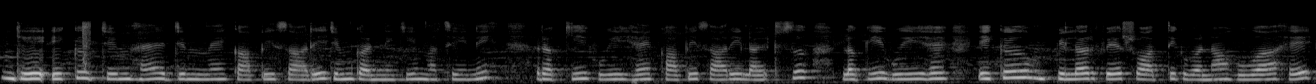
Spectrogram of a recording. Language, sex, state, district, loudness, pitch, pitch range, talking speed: Hindi, female, Maharashtra, Sindhudurg, -28 LUFS, 245 Hz, 235-260 Hz, 130 wpm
